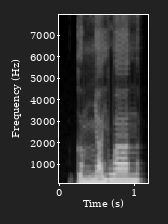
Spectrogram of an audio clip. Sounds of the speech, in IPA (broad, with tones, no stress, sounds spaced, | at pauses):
k ə˨˩ m ɲ a˨˩˦ j w a˧ n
